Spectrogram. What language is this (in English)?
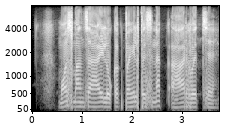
Maithili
